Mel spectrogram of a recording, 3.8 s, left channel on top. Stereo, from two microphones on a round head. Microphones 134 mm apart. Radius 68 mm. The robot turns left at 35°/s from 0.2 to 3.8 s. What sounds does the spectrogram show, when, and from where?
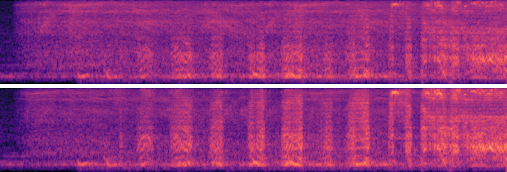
0.6 s a squeak: 35° right, 1.2 m; by 3.8 s 150° right, 1.2 m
